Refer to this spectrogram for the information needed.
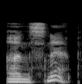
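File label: "unsnap", British English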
